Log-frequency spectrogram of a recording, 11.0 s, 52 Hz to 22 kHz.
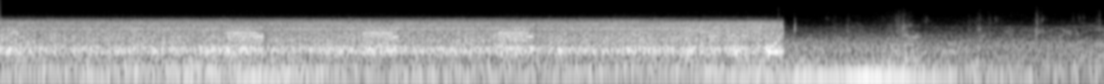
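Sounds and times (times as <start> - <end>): screechy two-tone data bursts: 0.0 - 7.8
radio static hiss: 0.0 - 8.0.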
